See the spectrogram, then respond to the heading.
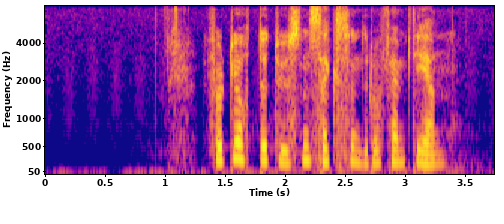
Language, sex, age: Norwegian, female, 36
